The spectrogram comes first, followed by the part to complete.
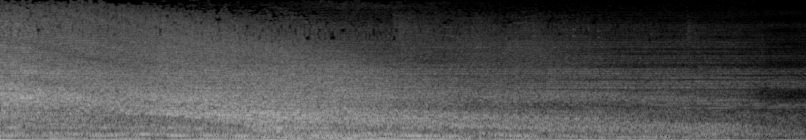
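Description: Film sound effects of a dream world shattering and falling away: a deep rumble under a hissing wash that slowly dulls and fades.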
